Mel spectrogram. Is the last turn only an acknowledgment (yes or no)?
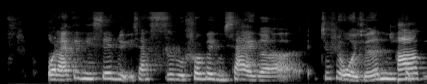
yes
